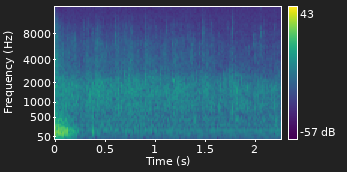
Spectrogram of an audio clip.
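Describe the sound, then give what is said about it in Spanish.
A church audience bursts into steady applause for the young people, a dense wash of many hands clapping at a fairly even loudness throughout, with no voices standing out above it. “Un aplauso a los jóvenes.”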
